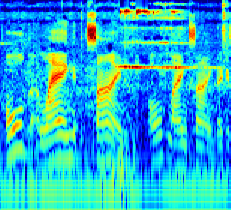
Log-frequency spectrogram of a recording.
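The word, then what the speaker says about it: Auld Lang Syne: it's delicious brianne uh brienne says it's pronounced old lang old lang sign old lang sign thank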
